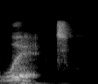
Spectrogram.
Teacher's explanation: So if you look at the word worked, so the word actually finishes with a voiceless sound. And then we want them to be able to hear the t at the end, that change t.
